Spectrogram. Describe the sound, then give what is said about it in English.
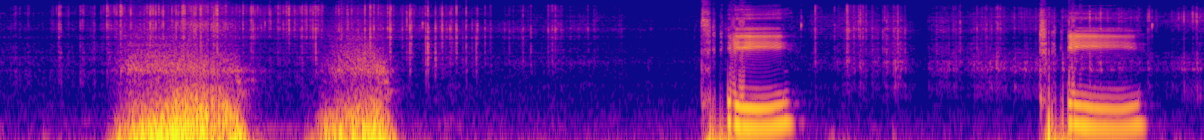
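A cassette tape and its unlabeled plastic case are handled, giving two longer crinkling, scraping rustles followed by two shorter, sharper clattering bursts, all fairly loud and close. “It's a cassette tape. There's no label on the case, but there's something written on the tape itself in marker.”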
